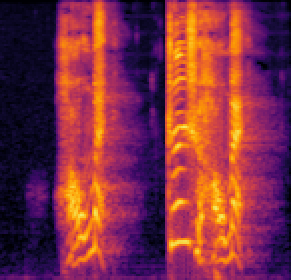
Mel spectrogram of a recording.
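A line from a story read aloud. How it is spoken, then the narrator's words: Loud laughter. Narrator (Chinese): 汤宇科大声笑道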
